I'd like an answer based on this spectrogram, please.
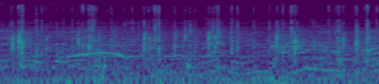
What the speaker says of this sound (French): accueillis par une foule en liesse pour l'occasion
